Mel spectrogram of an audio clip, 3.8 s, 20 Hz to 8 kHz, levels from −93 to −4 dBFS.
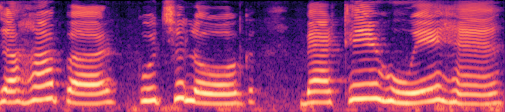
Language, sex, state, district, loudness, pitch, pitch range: Hindi, female, Punjab, Pathankot, -12 LUFS, 290 Hz, 270-335 Hz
